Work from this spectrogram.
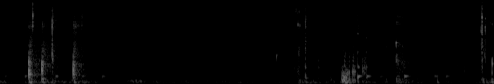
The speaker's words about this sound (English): Uh, excuse me, just a minute. I have to take a little drink of water. Excuse me.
